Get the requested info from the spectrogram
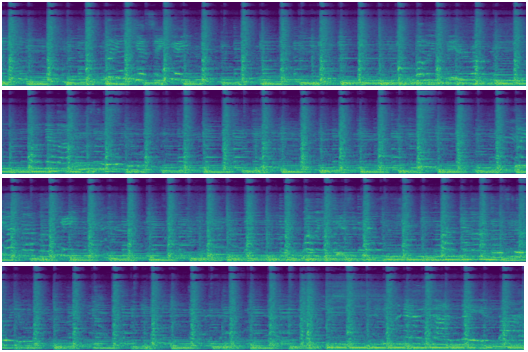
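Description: A live band playing a rock song: electric guitar, bass guitar, drum kit and keyboard, with a steady drumbeat and a prominent bass line.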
